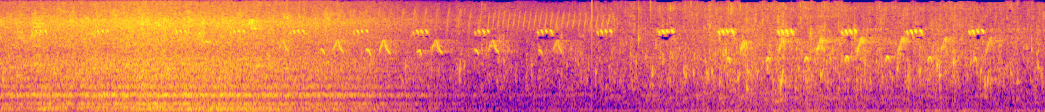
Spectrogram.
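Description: wasps buzzing

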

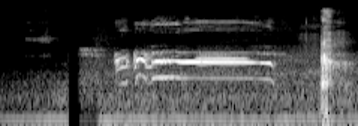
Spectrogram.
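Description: rooster crowing

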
